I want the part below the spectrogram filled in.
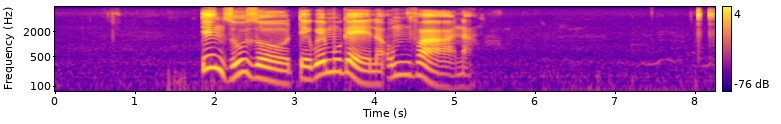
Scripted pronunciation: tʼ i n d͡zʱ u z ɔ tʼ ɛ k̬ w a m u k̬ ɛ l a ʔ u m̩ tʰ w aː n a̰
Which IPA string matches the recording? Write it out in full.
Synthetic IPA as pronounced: tʼ i n d͡zʱ u z ɔ tʼ ɛ k̬ w e m u k̬ ɛ l a ʔ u m̩ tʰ w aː n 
